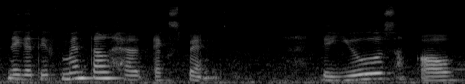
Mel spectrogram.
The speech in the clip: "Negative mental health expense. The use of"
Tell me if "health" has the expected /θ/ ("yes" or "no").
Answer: no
